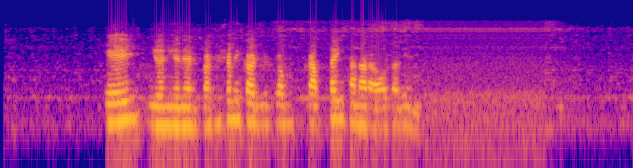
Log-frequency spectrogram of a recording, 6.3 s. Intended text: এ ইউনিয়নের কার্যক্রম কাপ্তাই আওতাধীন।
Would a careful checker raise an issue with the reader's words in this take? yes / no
yes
